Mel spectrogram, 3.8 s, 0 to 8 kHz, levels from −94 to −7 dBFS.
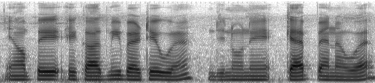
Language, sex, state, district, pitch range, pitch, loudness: Hindi, male, Chhattisgarh, Korba, 125-135 Hz, 130 Hz, -19 LUFS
